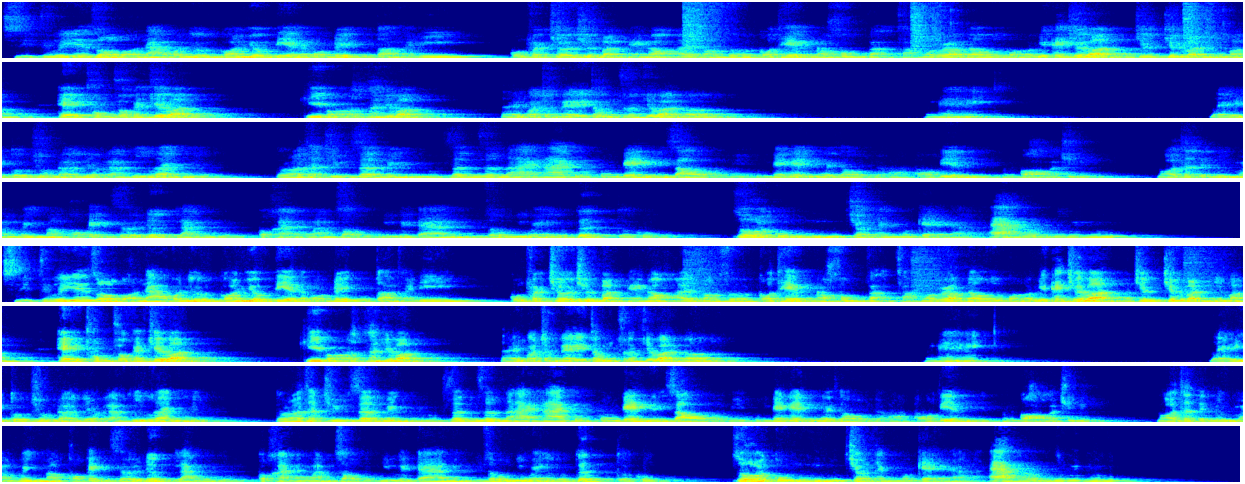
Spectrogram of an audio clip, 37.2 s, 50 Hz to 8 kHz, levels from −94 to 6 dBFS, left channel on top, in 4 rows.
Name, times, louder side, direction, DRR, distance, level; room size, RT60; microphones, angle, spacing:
voice 1, 0.0-3.5 3.8-9.5 9.7-10.8 11.6-12.5 13.0-14.8 16.2-16.7 18.4-20.2 20.7-26.8 27.3-32.9 33.4-36.3, right 2 dB, 80° right, 1.1 m, -28 dB
sound 1, 5.1-5.6 6.8-7.1 8.9-9.4, left 3 dB, 40° left, 4.5 m, -47 dB
22.5 x 13.0 x 4.1 m
head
